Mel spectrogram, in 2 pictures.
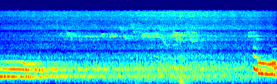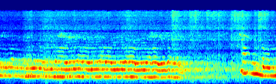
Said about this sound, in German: Wieder Rotkehlchen singend, Wolf aus mittlerer Distanz. Da ist einer drauf. Viele Rotkehlchen singen.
